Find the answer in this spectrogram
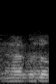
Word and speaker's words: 鳴子調: 鳴子の調べと書いて鳴子町と申します。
